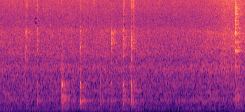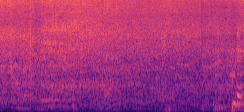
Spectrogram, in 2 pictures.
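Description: Onion paste with cumin, chili and turmeric powder frying in oil for koi fish curry, a loud, steady sizzle with a few sharp spatters and stirring scrapes near the start, no talk over it.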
